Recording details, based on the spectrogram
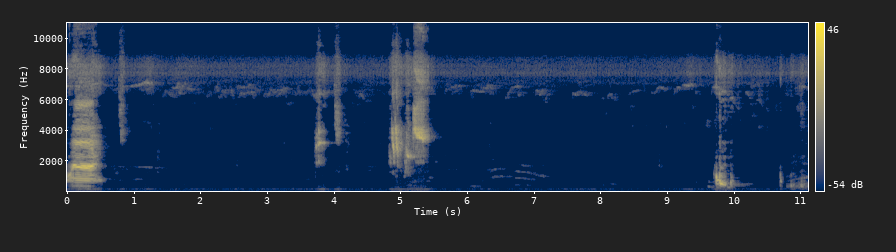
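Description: Hill myna giving a loud, rich, harmonic call, then a few short, varied squawks and whistles at irregular gaps, over a faint steady high-pitched whine.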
